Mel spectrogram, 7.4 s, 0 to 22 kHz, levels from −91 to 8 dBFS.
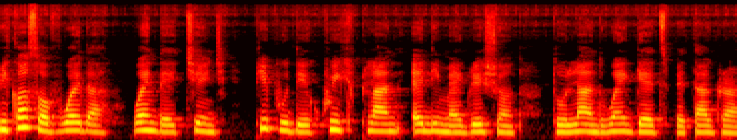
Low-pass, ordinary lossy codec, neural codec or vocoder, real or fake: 19.8 kHz; none; none; real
